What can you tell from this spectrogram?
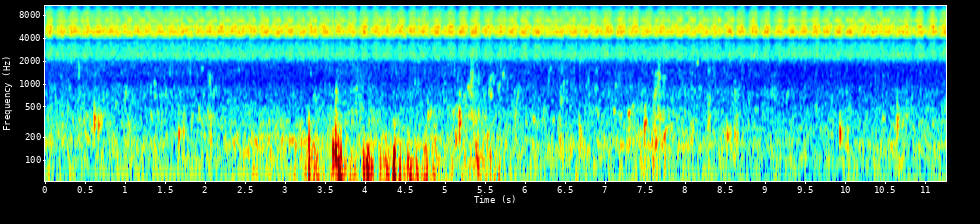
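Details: A steady, high, buzzing insect chorus of crickets fills a bay on the island of Korčula, Croatia, while low wind or engine rumble and irregular thuds come and go beneath it.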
